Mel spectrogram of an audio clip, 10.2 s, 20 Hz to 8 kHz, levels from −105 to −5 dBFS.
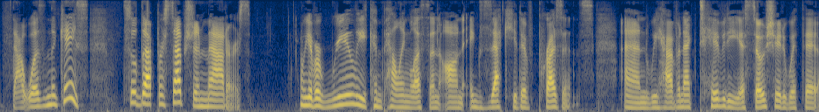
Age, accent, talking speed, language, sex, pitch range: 20-39, American, 145 wpm, English, female, 150-195 Hz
